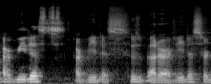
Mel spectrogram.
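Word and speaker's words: Arvydas: Arvidas, Arvidas.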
